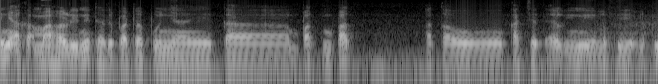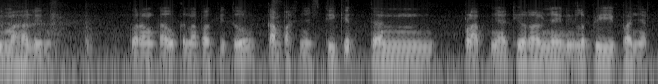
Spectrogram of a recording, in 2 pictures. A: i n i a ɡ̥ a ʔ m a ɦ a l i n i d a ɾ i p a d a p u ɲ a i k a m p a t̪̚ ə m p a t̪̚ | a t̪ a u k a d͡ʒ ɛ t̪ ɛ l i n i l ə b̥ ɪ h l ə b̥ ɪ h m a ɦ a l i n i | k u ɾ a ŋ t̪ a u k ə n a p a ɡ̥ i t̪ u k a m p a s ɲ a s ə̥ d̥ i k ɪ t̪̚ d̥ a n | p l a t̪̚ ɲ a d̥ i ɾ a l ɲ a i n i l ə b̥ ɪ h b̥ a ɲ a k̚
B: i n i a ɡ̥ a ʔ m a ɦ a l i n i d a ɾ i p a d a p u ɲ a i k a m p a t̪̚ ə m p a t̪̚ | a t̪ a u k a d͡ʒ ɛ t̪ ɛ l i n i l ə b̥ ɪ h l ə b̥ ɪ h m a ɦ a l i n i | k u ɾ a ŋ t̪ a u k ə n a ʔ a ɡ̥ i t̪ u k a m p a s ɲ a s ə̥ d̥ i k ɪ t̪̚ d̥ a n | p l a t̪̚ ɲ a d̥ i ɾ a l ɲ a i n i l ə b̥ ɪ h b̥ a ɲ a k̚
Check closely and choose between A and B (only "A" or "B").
A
